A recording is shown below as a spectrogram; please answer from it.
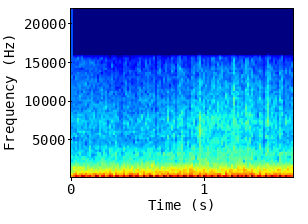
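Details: Gator utility vehicle started after a near-death mishap to check for damage: a quick, even low thump at roughly twenty beats a second with a steady rhythm and no knocks. The small engine runs healthy.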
